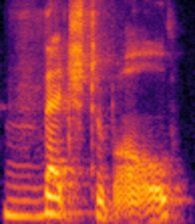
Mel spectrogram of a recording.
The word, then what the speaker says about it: vegetable: Vegetable, classic. It's not vegetable, no, not table, definitely not. Vegetable. It's like the j sound again, vegetable.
